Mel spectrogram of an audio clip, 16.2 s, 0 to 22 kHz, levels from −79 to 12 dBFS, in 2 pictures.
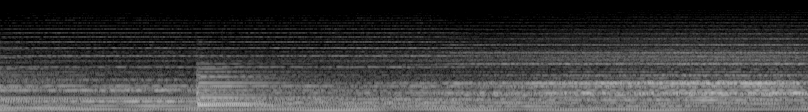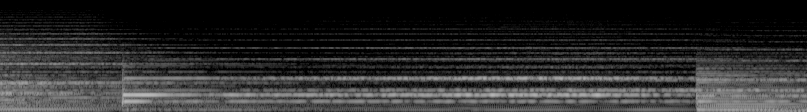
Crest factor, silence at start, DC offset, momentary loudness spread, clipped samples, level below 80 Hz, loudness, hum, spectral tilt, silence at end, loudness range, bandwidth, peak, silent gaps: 16 dB; 0 s; under 0.1%; 10 LU; under 0.1%; -38 dBFS; -23 LUFS; none; -6.5 dB/octave; 0 s; 4 LU; 15 kHz; -6 dBFS; none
